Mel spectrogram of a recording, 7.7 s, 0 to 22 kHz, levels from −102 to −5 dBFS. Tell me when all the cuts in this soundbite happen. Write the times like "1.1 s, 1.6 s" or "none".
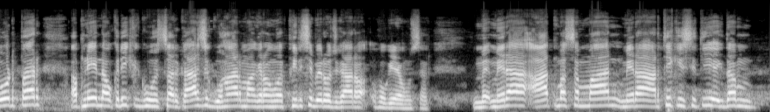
none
